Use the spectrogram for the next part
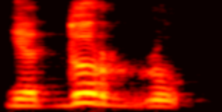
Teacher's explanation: दौत को हैवी करके पढ़ना है क्योंकि दौत 7 मोटे हुरूफ में शामिल है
